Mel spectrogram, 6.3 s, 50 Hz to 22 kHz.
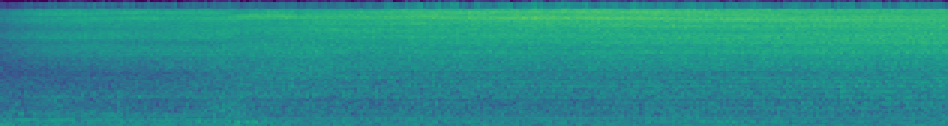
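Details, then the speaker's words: Old tire on an abandoned 1969 Ford F100 that sat over 30 years, being aired up: steady hiss as air escapes as fast as it goes in, no pressure building; tire off the bead and split near the ground. "Coming out as fast as going in, sounds like. Just going at it. Yep. Yeah, that was a no-go. That's off the bead, the rim lock."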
